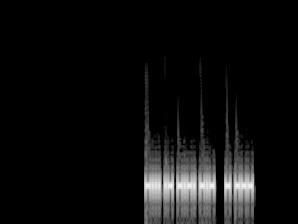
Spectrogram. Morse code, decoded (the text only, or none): BACK TO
